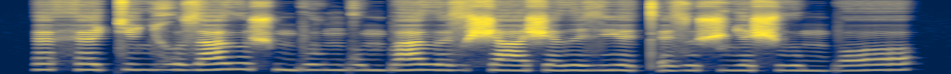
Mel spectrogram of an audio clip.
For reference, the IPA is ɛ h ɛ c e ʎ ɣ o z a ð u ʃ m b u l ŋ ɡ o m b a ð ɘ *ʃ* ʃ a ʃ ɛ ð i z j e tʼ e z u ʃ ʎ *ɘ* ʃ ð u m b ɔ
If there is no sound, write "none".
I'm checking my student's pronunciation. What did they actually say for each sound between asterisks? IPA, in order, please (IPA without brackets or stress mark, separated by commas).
z, ɛ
